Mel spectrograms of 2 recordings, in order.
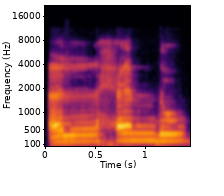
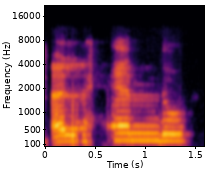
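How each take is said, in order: The two takes are said the same way.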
